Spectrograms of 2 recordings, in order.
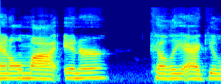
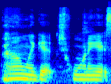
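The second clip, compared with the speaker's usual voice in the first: ordinary talk, nothing marked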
